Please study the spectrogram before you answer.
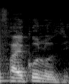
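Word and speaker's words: phycology: Spelling भी देख लो। ऐसा नहीं इसको आप साइको या फैजियो पढ़ते रहो। यह फाइकोलॉजी है।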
